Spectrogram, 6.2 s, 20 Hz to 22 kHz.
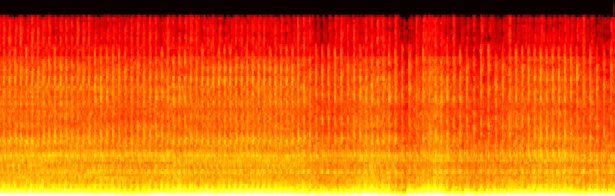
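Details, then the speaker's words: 1985 Harley FXRS Evo V-twin, freshly rebuilt, at idle: quick regular light tapping over a loud lumpy idle; owner suspects lifter noise, not rocker shaft play, and plans to pull the lifters. "uh side to side and you can get some noise but that's not the noise i'm hearing i'm hearing tap it noise"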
